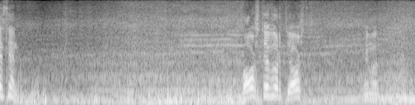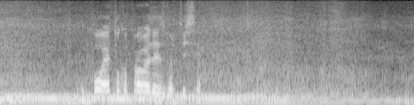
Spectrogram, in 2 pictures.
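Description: A car engine idles and revs with a droning hum.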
